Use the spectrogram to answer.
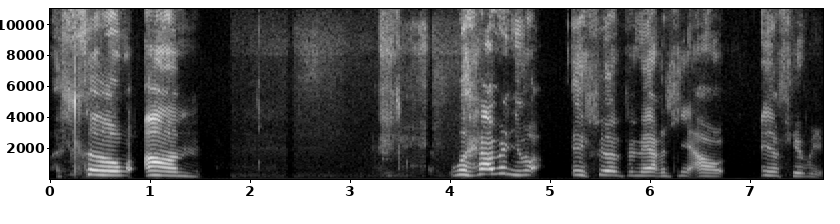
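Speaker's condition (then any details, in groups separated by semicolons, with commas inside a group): Cerebral palsy; cerebral palsy from accident at birth, speech affected, ambulatory, learning disabilities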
